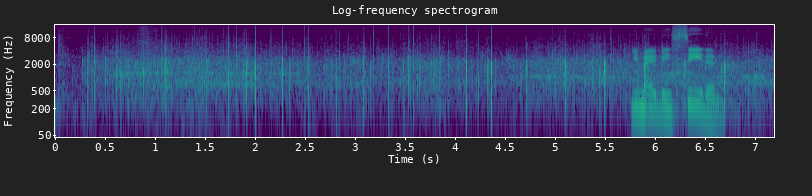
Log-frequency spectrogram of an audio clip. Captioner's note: applause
